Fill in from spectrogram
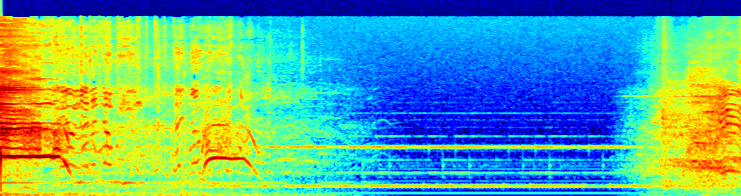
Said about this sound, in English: As the crowd grows, the mob fills the halls of the Capitol, and police struggle to gain control. The rioters splinter off into different factions throughout the building.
